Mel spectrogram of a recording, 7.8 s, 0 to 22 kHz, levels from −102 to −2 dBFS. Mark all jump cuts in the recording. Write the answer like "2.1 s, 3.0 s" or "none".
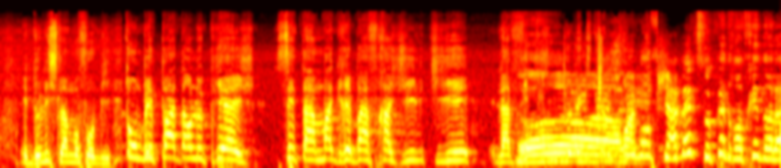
1.2 s, 6.6 s

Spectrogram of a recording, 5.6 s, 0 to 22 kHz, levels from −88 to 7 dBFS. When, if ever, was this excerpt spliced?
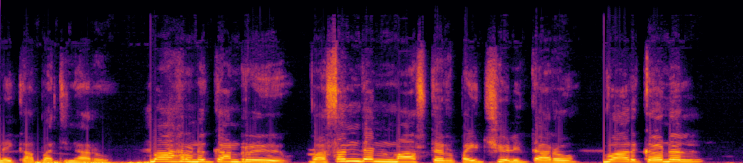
1.1 s, 4.5 s

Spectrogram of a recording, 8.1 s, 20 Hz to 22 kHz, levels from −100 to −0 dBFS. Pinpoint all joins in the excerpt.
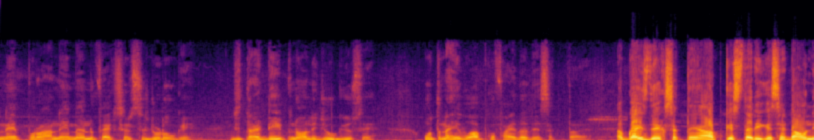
6.0 s

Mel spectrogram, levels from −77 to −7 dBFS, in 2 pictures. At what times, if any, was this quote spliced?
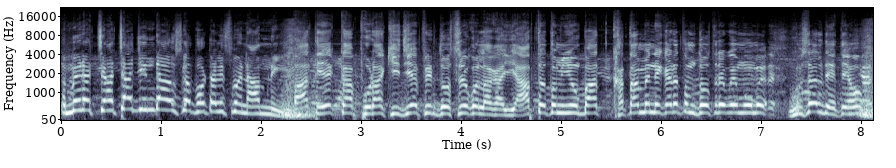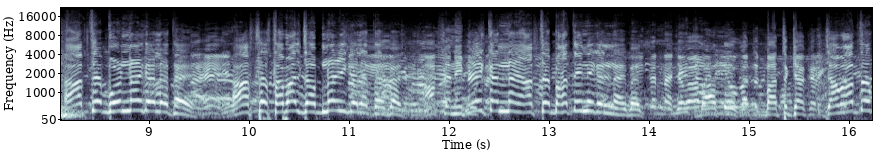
2.3 s, 8.1 s

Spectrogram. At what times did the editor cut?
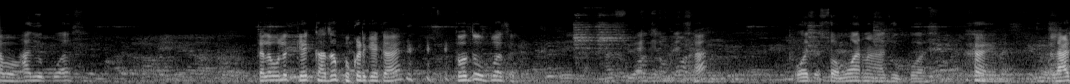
none

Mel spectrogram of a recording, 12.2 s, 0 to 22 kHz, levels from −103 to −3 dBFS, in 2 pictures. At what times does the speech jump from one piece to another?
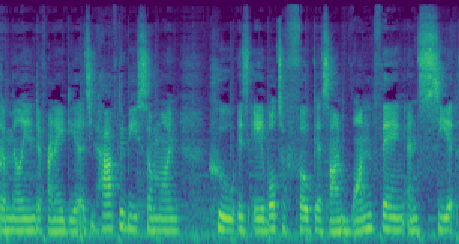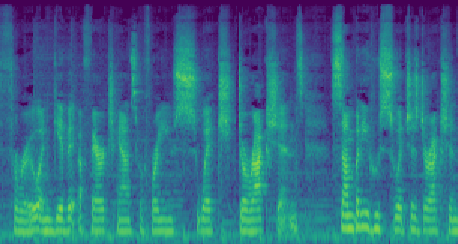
9.1 s

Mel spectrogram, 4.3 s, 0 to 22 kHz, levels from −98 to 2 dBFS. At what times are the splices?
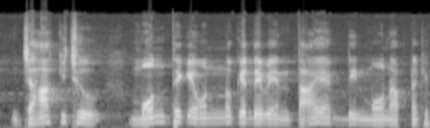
none

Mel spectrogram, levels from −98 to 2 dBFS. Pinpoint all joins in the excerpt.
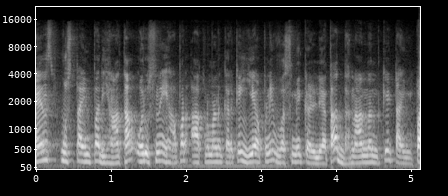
none

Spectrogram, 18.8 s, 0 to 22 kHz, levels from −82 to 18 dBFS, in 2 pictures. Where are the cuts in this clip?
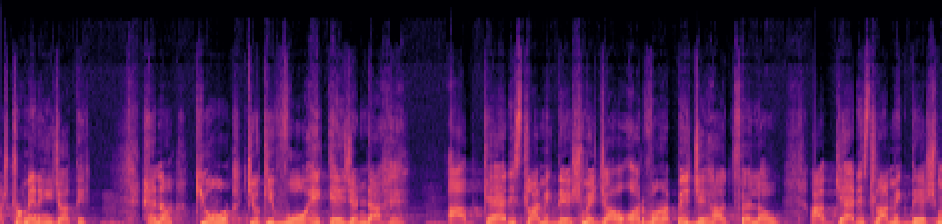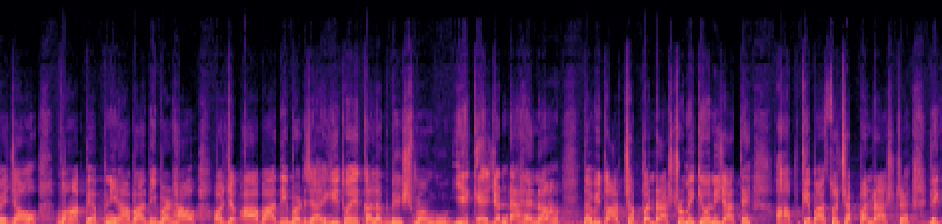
none

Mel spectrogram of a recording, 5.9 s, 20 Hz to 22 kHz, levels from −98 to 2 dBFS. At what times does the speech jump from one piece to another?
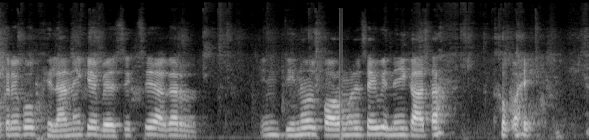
none

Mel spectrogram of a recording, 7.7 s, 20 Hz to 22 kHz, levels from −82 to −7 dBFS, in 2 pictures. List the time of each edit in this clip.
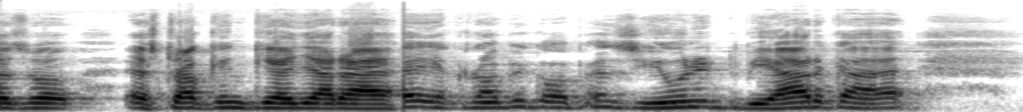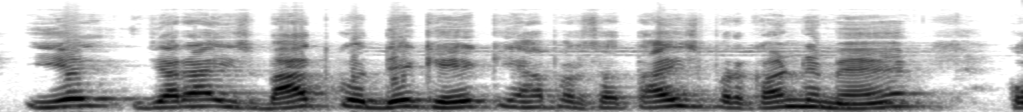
1.5 s

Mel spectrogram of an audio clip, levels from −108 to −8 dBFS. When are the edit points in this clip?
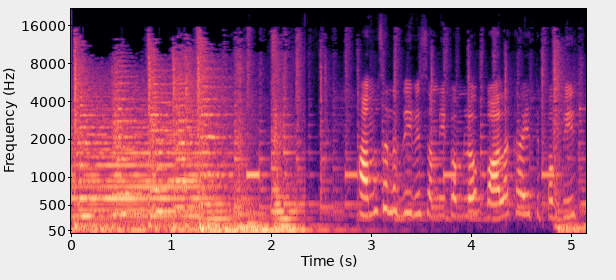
2.3 s

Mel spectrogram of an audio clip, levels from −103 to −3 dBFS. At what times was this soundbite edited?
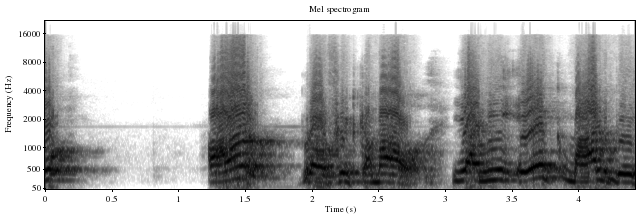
none

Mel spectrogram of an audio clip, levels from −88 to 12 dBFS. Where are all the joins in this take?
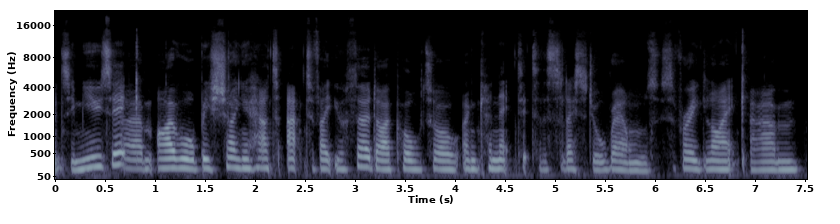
0.9 s

